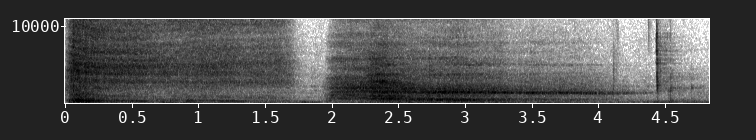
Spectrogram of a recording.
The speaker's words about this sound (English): Let's start today's episode with a deep breath in.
